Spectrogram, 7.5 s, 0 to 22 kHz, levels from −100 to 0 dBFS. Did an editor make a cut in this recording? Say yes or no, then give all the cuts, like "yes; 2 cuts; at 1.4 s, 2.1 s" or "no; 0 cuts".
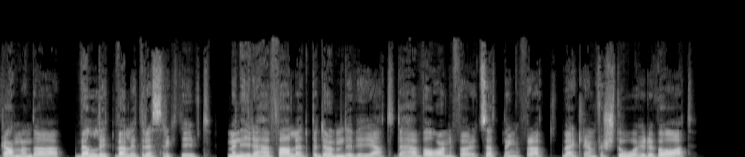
yes; 1 cut; at 2.2 s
